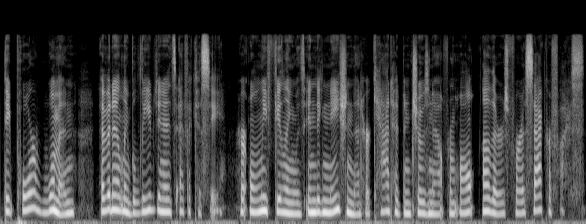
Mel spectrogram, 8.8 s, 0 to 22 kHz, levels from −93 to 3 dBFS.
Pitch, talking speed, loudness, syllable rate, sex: 215 Hz, 175 wpm, -17 LUFS, 5.7 syllables/s, female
